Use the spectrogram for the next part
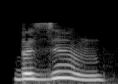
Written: bazoom

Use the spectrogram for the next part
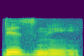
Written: Disney

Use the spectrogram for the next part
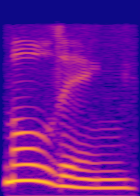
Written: moulding

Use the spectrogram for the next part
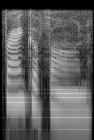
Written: francophone

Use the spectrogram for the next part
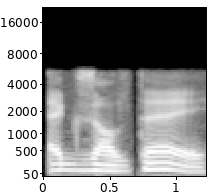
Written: exalte

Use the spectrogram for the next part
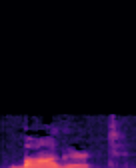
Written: boggart

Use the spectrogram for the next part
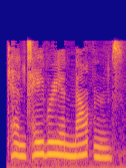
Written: Cantabrian Mountains

